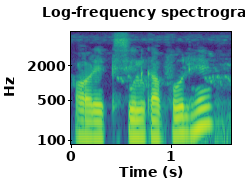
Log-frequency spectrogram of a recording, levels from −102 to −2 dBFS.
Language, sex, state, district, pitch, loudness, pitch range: Hindi, male, West Bengal, Alipurduar, 115 Hz, -18 LUFS, 110-135 Hz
